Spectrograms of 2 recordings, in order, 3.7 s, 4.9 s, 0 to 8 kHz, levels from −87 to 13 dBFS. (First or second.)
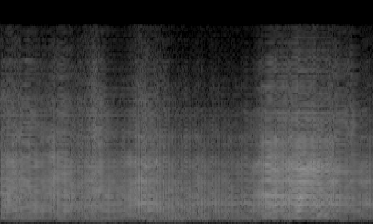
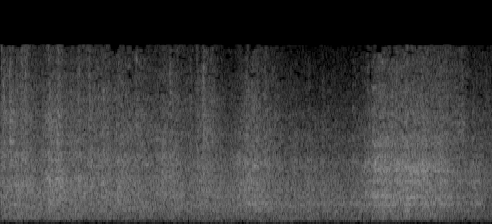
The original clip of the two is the second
